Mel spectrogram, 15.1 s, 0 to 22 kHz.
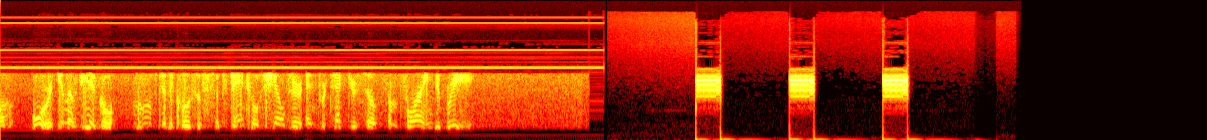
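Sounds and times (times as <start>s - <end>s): radio hiss: 0.0s - 7.4s.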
